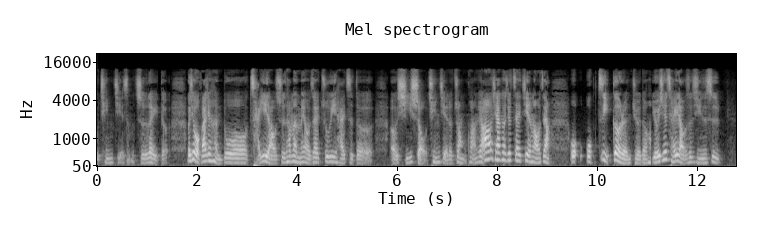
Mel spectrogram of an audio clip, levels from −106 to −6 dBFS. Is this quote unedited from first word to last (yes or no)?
no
